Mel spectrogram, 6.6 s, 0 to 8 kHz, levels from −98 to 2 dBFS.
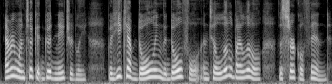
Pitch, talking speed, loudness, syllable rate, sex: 215 Hz, 170 wpm, -16 LUFS, 5.8 syllables/s, female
